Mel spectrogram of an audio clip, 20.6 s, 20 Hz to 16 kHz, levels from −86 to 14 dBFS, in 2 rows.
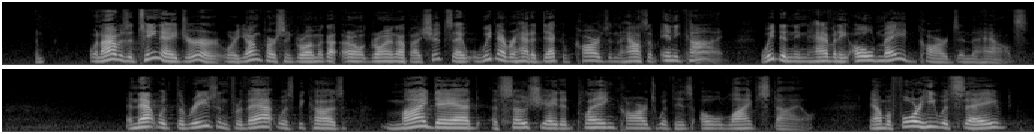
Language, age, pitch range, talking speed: English, 50-69, 180-230 Hz, 175 wpm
